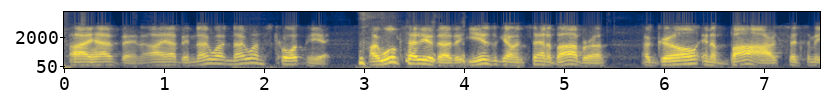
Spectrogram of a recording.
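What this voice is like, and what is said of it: Australian accent. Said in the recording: “the man with the best Australian accent of anybody I know”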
